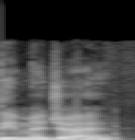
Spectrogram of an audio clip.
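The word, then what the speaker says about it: Magi: इसको आप मैगी भी पढ़ सकते हैं। यह प्रोनाउंसिएशन का डिफरेंस है। अलग-अलग तरह से लोग प्रोनाउंस करते हैं। कभी कोई इसको मैजाय बोलेगा, कोई मैगी बोलेगा। तो, यह आपके ऊपर है। ठीक है? यहां पर हम इसको मैजाय बोल रहे हैं।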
